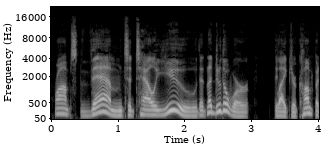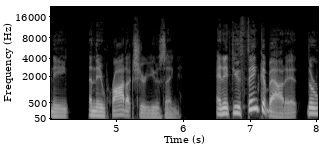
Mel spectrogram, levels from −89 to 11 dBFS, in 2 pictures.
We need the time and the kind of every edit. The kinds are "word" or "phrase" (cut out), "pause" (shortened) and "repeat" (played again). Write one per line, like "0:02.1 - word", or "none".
0:02.3 - phrase
0:03.4 - word
0:04.8 - phrase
